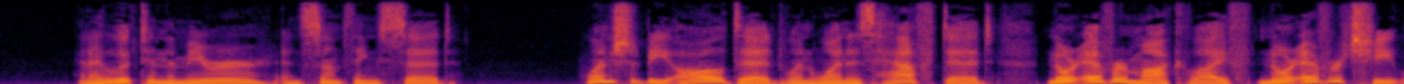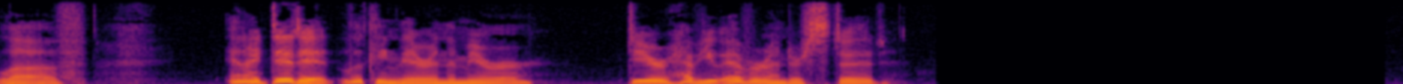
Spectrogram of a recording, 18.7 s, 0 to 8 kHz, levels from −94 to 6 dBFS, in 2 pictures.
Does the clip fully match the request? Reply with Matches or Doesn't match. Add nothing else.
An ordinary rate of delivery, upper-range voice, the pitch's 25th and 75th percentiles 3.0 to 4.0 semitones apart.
Doesn't match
